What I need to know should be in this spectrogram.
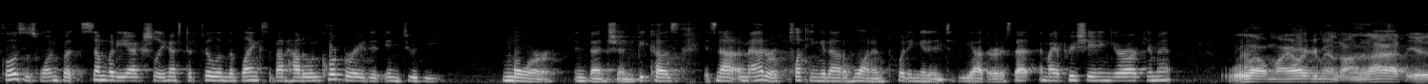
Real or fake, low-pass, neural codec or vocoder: fake; 7.2 kHz; codec, 16 kHz, 4 kbps, FreqCodec, larger model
